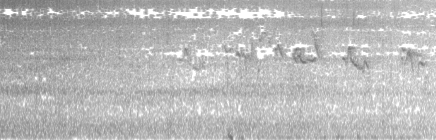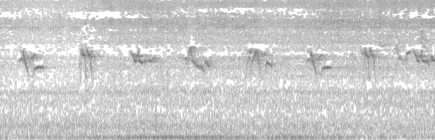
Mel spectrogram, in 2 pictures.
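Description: Steady hiss of a camp stove burner and boiling pot, fading away over the first couple of seconds, then a songbird chirping repeatedly in the open air, short swooping chirps about two a second.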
